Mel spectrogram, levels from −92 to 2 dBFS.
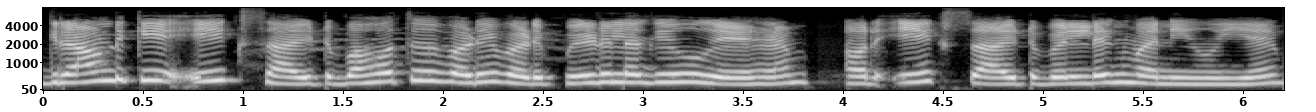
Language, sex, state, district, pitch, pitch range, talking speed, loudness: Hindi, female, Uttar Pradesh, Budaun, 275 Hz, 245-300 Hz, 165 wpm, -14 LUFS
